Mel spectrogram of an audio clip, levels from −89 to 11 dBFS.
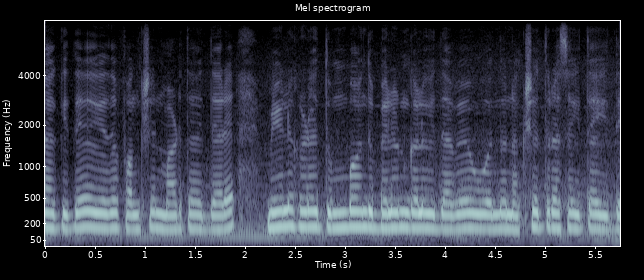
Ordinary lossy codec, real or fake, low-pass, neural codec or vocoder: none; real; none; none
